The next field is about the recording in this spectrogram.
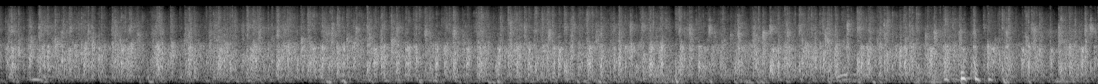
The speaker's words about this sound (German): Sowas nennt man langanhaltenden Applaus. verdienten, langanhaltenden Applaus.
